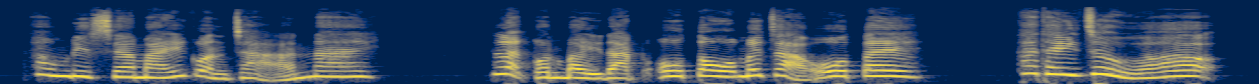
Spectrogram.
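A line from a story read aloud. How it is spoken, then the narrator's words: Woman yelling over money. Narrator (Vietnamese): bà Đồng ở nhà xót tiền suốt ngày gào mồm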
